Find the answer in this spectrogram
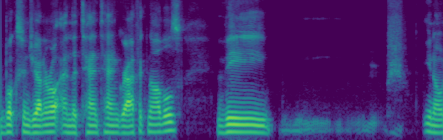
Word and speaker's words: Tintin: uh tantan graphic novels you might know him better as Tintin but it's supposedly it's properly pronounced tantan regardless those graphic novels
